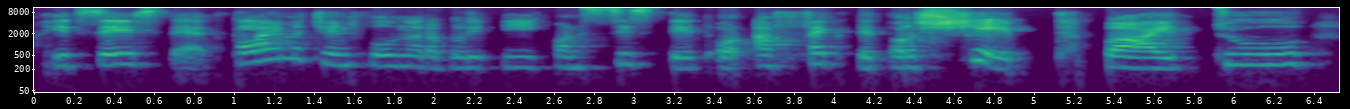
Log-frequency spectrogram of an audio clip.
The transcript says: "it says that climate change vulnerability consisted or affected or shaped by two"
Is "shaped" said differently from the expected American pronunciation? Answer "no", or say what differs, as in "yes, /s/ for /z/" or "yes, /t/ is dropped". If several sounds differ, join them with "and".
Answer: no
